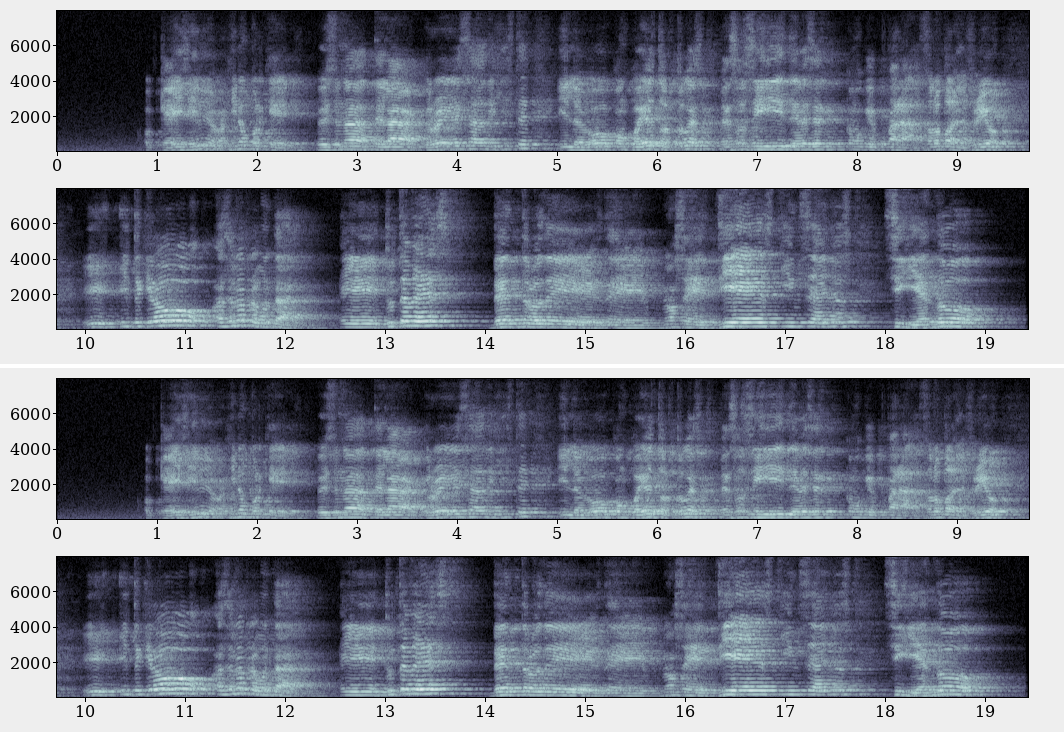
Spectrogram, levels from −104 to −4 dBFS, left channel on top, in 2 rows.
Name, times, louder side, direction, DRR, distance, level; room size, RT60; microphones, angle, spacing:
voice 1, 0.9-2.3 2.6-12.2 12.6-13.7 14.1-18.8, left 1 dB, 5° right, -1 dB, 7.4 m, -28 dB
25.5 x 16.5 x 6.2 m, 1.0 s
head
